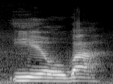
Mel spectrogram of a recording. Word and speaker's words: Jehová: Mire, el hebreo de la Torá, en las 4 letras se pronuncia Jehová, Jehová, Jehová.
